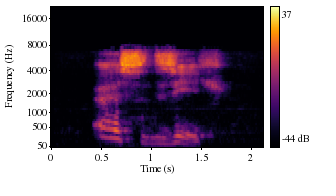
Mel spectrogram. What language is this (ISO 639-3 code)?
kab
